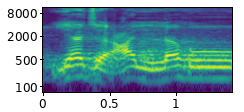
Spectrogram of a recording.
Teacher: وَلَمْ يَجْعَلْ لَهُ عین کے اوپر زبر ہے، زبر کو جلدی پڑھیں، تھوڑا بھی نہ کھینچے. یجعل لہ لام کے اوپر جزم ہے، بعد والے حرف پر تشدید ہے، اس لیے جزم والے حرف کو نہ پڑھیں گے بلکہ تشدید والے حرف کے ساتھ ملا کر پڑھیں گے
